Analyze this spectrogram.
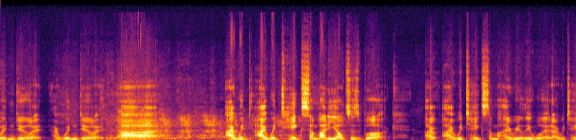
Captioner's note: laughs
